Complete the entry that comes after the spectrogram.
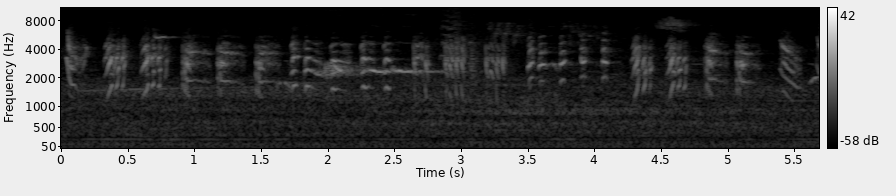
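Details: At Île de Raymond, France, at dawn (about 6:20, around half an hour before sunrise, territorial singing), in an open, slightly wet spot bordered by reedbeds, a Eurasian reed warbler sings a steady, chattering string of harsh, grating notes, about three per second, with a brief whistled phrase.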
